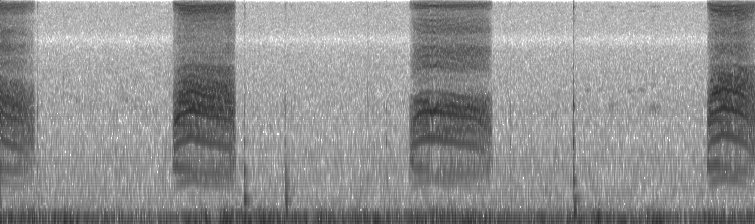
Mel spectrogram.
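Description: A Gray Catbird gives three harsh, nasal, cat-like mews, each about half a second long and spaced roughly two to three seconds apart, over a low background rumble.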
